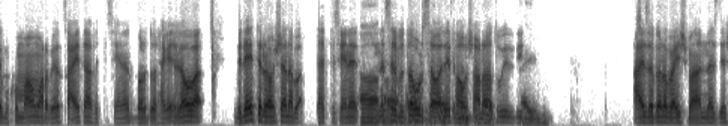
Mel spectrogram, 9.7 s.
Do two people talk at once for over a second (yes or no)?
yes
